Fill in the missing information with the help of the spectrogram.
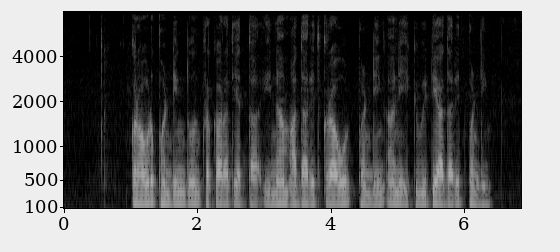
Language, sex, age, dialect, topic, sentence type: Marathi, male, 25-30, Southern Konkan, banking, statement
